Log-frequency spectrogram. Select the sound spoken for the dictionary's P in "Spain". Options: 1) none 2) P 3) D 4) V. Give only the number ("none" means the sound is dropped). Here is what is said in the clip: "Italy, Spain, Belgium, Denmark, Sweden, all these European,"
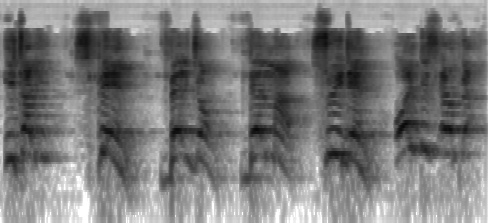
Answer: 2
